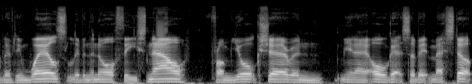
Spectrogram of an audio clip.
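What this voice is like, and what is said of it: Neutral northern English accent. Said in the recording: “My natural accent, which is what I'm talking to you in now ... a neutral northern accent ... a friendly accent”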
